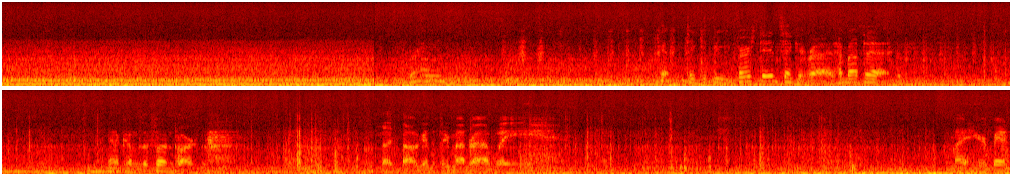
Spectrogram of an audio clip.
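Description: A car drives along a road, heard from inside.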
